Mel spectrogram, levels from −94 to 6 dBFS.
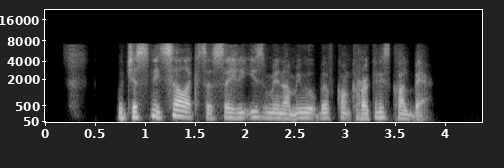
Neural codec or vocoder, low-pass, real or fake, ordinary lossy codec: codec, 16 kHz in and 24 kHz out, 0.4 kbps, LongCat-Audio-Codec, fine tuned four codebook decoder; 7.2 kHz; fake; MP3, 48 kbps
